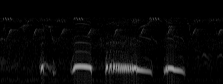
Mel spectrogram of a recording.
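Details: Cooing of a spotted dove: clipped opening note, then three mellow coos, the middle one long, slightly rolling and falling in pitch.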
